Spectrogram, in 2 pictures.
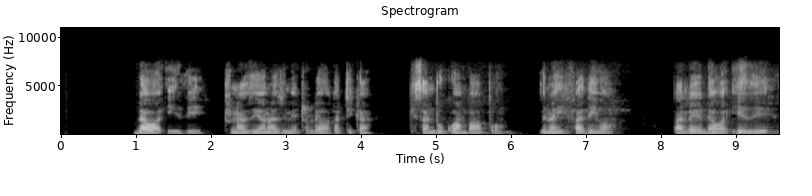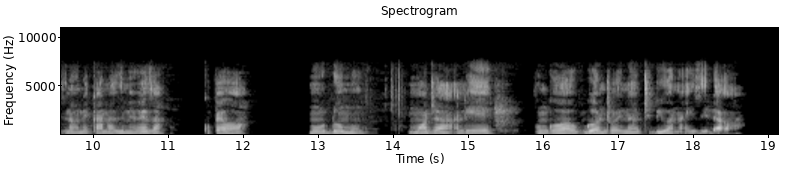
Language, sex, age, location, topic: Swahili, male, 18-24, Kisumu, health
